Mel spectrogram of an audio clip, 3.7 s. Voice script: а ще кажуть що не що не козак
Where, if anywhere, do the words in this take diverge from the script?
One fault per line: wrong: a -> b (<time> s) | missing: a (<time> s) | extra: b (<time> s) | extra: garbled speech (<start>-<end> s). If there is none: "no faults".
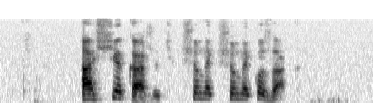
no faults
